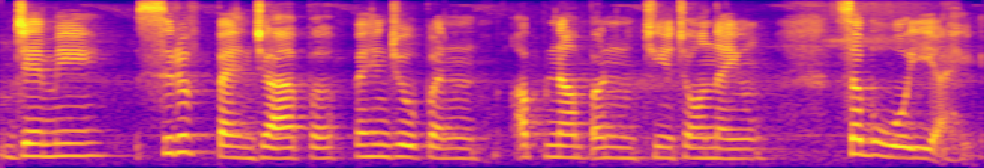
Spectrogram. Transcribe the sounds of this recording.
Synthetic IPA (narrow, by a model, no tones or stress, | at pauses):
d͡ʑɐ̃ɦɪ̃mẽsɪɾfpɐ̃ɦɪ̃ɲd͡ʑaːbpɐ̃ɦɪ̃ɲd͡ʑopɐnɐpnapɐnnũt͡ɕĩːə̃t͡ɕɐʋə̃nd̪aːijũ | sɐbʊɦoiːa̰ːɦḛː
